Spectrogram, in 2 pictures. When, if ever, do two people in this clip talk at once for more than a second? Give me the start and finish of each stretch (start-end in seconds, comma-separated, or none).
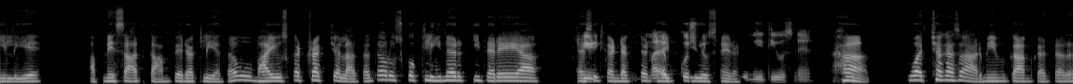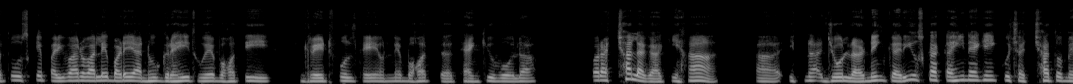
5.8-7.4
